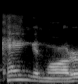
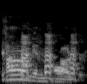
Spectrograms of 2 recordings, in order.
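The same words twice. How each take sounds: First: The first syllable does not sound like 'kong'. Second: The first syllable sounds like 'kong'. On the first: The speaker calls it wrong. "It's not called Kangen water" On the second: The speaker calls it right. "It's called Kangen water"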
